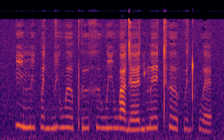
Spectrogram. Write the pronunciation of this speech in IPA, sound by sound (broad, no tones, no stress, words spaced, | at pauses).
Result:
imipɘdbi wɘpʼɨxɨw iwad ɛdme tʰɘfɨdkʷɛ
